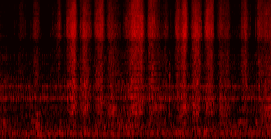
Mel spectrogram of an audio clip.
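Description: A flat brush spreading a thin coat of varnish over a painting in quick back-and-forth strokes: faint, hissy swishes, about two or three a second.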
